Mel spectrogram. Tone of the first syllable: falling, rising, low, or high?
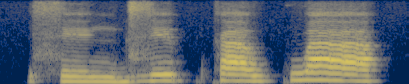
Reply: low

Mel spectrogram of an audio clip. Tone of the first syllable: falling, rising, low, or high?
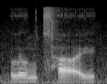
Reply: rising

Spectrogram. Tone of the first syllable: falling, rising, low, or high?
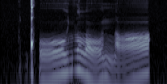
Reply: rising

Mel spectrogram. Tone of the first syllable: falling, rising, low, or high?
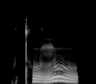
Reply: low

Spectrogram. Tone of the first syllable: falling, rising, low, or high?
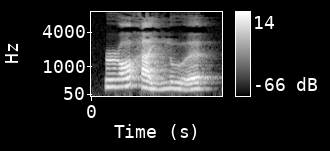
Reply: rising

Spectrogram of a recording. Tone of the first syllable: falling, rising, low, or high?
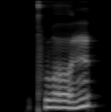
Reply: rising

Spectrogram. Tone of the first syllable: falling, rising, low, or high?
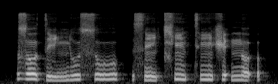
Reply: falling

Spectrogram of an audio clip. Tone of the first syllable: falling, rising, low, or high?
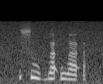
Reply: falling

